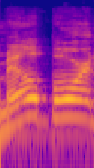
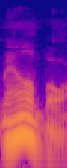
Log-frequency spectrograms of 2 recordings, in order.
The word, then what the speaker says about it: Melbourne: But when I got back, you were in Melbourne, and I had that whole. It's not Melbourne. Yeah. It's Melbourne.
